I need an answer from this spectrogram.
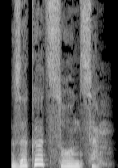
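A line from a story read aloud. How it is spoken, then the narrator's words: Mumbling. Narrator (Russian): бормотал он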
